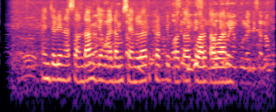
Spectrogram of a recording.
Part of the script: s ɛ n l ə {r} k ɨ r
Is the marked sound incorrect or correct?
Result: correct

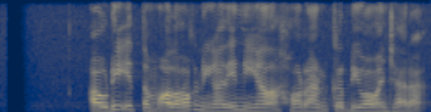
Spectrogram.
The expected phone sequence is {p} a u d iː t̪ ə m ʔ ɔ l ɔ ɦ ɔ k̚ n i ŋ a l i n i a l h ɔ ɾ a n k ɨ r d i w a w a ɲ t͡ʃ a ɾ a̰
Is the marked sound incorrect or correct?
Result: incorrect: ʔ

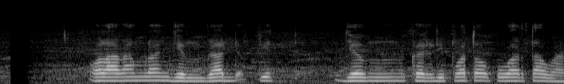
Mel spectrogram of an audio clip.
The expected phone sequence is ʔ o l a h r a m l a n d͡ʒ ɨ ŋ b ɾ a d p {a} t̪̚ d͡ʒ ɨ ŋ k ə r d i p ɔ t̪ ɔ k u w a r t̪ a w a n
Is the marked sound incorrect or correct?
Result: incorrect: i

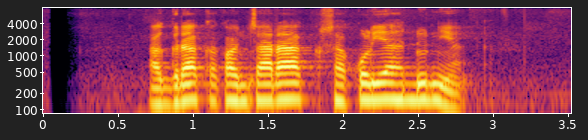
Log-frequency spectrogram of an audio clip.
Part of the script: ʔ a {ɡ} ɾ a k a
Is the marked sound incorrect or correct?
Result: correct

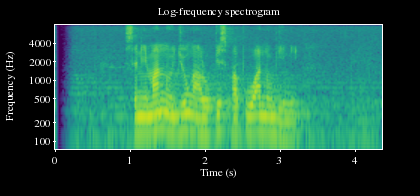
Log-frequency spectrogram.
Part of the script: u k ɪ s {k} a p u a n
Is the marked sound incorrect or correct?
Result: incorrect: p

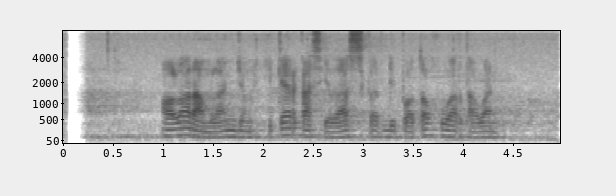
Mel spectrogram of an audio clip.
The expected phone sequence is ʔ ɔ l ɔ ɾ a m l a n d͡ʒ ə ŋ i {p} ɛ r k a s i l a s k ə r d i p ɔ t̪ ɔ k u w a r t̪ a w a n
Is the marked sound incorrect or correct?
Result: incorrect: k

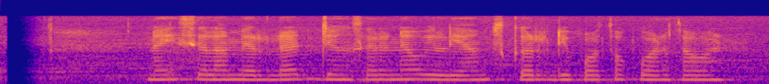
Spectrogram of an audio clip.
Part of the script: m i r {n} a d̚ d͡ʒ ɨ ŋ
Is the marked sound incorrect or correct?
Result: incorrect: d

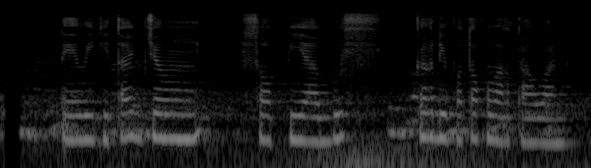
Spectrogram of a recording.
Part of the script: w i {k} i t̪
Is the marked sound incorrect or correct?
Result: correct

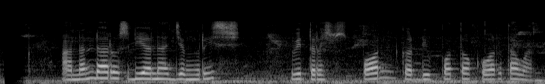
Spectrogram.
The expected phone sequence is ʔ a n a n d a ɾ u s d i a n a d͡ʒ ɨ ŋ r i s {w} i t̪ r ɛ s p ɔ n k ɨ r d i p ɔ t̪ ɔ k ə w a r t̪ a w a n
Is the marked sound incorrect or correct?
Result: correct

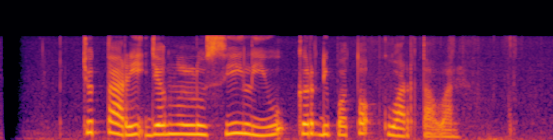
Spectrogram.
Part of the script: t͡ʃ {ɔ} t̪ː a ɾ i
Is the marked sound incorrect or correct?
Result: incorrect: u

